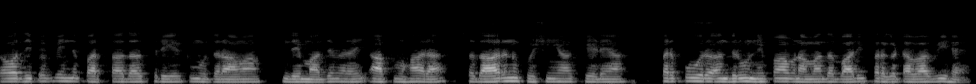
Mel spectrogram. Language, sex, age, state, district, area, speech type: Punjabi, male, 18-30, Punjab, Barnala, rural, spontaneous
